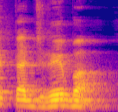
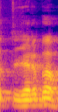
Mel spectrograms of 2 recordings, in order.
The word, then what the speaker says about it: تجربہ: بھی بتائیے گا کہ ہم عام طور پر اس کو تجربہ پڑھتے ہیں۔ تجربہ بالکل غلط ہے۔ تجربہ اور تجربات، یہ ہے اس کا درست تلفظ۔ بہترین، وہ جیسے اس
